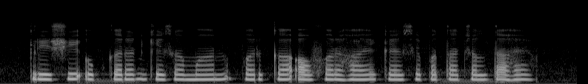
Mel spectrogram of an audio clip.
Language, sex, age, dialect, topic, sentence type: Magahi, female, 25-30, Southern, agriculture, question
